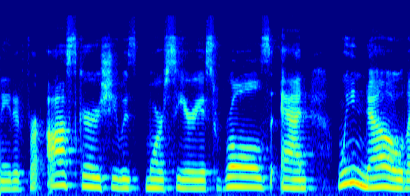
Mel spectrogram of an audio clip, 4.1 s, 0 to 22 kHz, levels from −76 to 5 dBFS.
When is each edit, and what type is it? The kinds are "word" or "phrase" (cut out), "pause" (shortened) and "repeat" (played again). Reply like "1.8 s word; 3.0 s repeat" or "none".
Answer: 1.4 s word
